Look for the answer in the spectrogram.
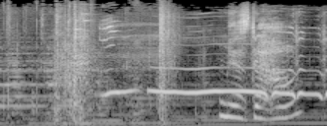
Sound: Portia crying

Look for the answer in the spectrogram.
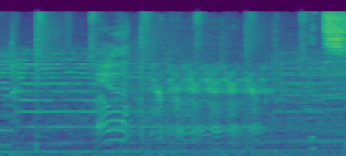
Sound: bleating

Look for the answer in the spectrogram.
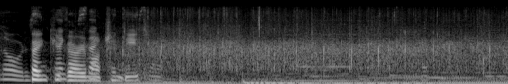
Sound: audience applauds

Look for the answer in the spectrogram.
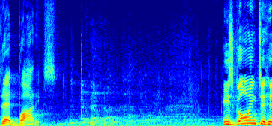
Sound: chuckles; audience laughing

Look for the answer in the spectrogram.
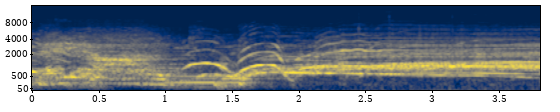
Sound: cheers

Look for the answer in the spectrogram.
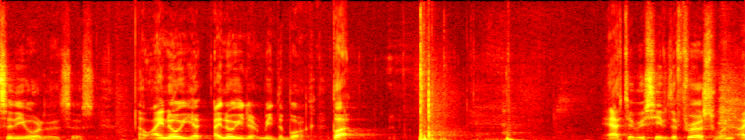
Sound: book thumps

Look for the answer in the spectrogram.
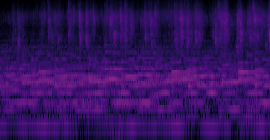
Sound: water rushing

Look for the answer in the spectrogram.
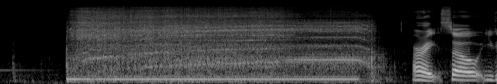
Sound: processor whirring

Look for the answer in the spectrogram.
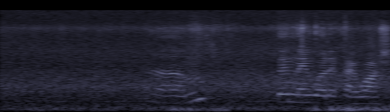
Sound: wind

